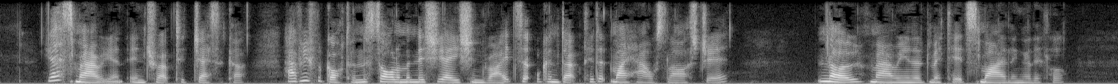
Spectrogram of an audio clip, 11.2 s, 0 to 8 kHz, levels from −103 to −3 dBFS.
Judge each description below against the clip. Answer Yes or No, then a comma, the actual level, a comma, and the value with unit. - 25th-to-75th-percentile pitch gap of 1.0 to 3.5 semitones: Yes, narrow, 2.6 semitones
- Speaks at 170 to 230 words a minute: No, slow, 135 wpm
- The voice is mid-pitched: No, high, 205 Hz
